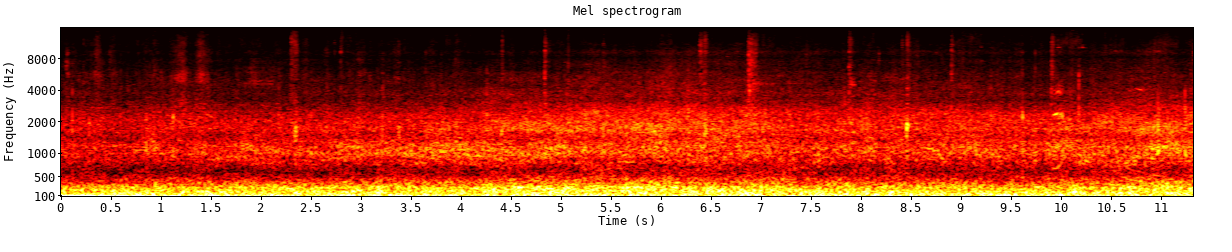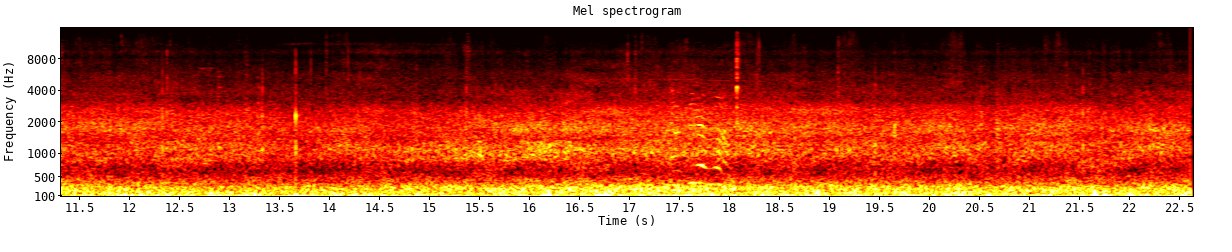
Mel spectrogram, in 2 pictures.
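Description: Steady city street noise: road traffic with a low rumble, heard while walking along a sidewalk.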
